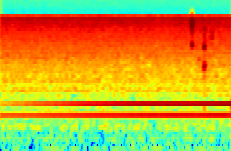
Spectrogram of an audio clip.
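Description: Sound-healing tones: two steady pure tones about a fifth apart, held together and slowly growing louder.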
